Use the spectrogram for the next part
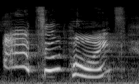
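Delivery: high, drawn-out game-show cheer; playful scoring. Acted. Mother teasing her son over the radio quiz, high playful cheer. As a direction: award the points like a quiz host.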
